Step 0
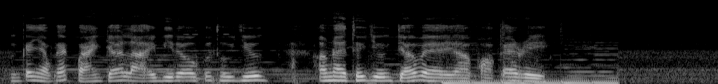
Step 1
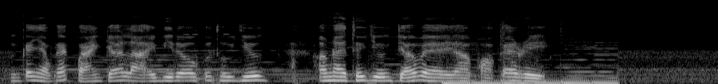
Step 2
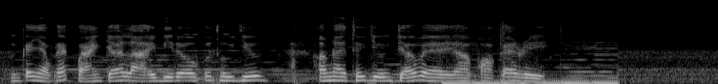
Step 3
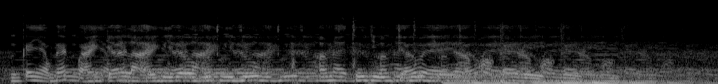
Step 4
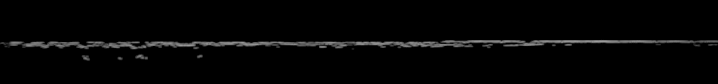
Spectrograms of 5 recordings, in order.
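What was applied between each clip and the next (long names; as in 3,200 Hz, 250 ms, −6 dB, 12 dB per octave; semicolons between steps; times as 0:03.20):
no processing that can be heard
downward compressor, threshold −21 dBFS, peak gain reduction 8 dB
brickwall limiter −21.5 dBFS, peak gain reduction 8.5 dB; on a send: echo with a time of its own for lows and highs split 500 Hz, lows 375 ms, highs 608 ms, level −4 dB; on the sum: level −1.5 dB
voice inversion scrambler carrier 2,900 Hz; spectral peaks only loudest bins 4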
